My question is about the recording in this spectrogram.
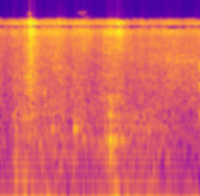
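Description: Cardboard and packing rustling and scraping as an inner box is lifted out of a shipping box, with a couple of light knocks.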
